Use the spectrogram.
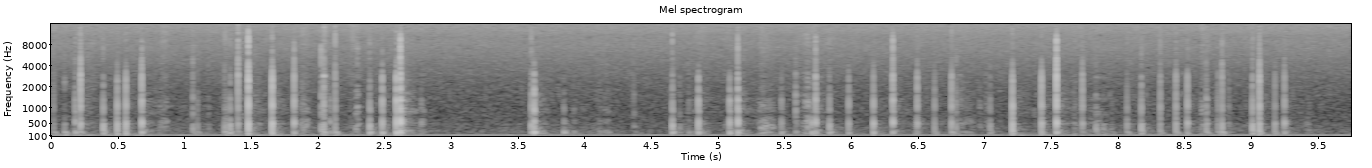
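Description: Long acrylic nail tips tap quickly on the textured paper dust jacket of a closed, thick hardcover book lying flat. The result is a soft, irregular patter of many short, dry clicks over a steady low hum.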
